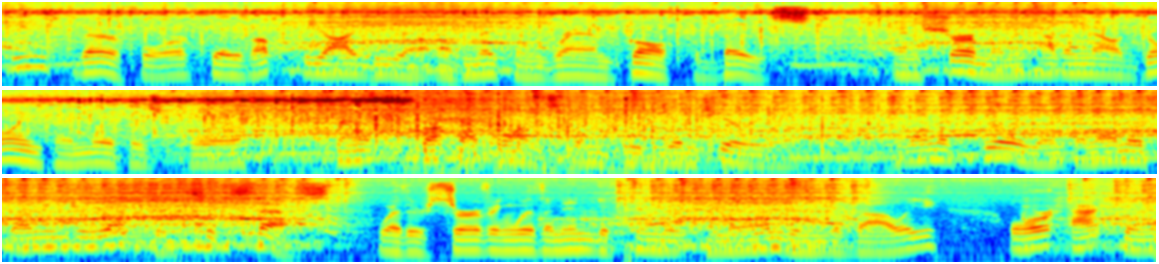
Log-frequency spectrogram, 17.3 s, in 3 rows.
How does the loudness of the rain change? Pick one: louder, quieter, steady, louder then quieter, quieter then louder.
louder.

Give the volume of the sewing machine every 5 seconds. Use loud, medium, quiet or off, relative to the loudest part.
medium, loud, loud, loud.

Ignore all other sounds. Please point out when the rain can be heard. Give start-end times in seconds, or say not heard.
0.0-10.3.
